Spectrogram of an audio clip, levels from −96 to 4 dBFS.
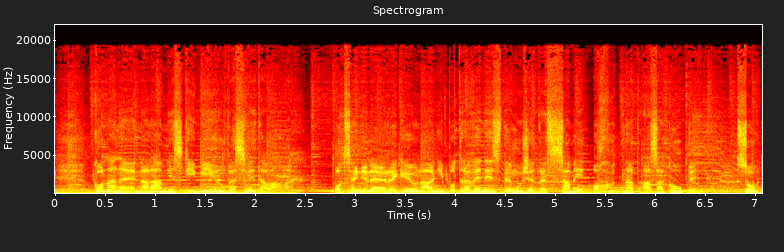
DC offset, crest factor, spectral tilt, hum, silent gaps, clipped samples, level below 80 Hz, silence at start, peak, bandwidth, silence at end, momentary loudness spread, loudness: under 0.1%; 8 dB; -4.5 dB/octave; none; none; under 0.1%; -32 dBFS; 0 s; -6 dBFS; over 20 kHz; 0 s; 7 LU; -15 LUFS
